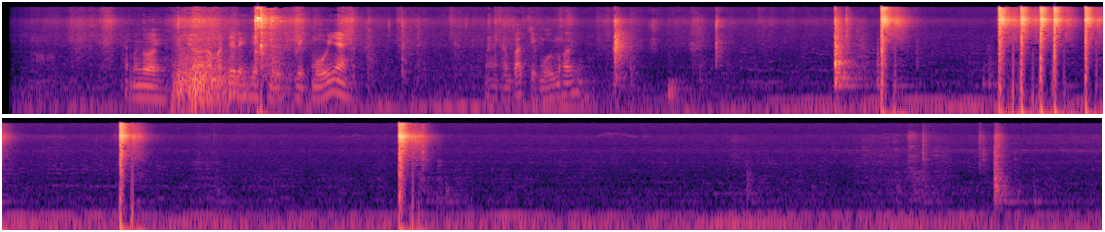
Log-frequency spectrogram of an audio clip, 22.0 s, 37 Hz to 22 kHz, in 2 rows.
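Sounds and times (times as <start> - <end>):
electric mosquito racket snapping: 8.3 - 9.2, 9.9 - 11.2, 12.1 - 12.6, 15.0 - 15.4.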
